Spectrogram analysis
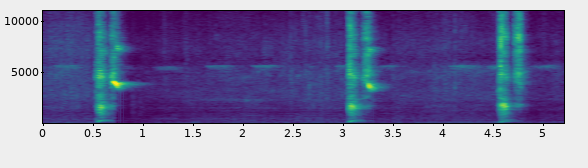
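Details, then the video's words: Three abrupt, piercing marmot calls, each split into two rapid bursts, the first with a brief whistled tail, separated by pauses of roughly one and a half to two and a half seconds. "MARMUT SOUND EFFECT 마멋 울음소리"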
